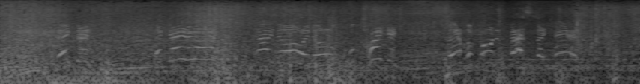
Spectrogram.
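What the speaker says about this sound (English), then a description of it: "audio is loud, but that's the ocean noises" Loud ocean waves and wind roar in Uncharted: Legacy of Thieves, a constant surging wash under chirping bird calls and faint game effects.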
